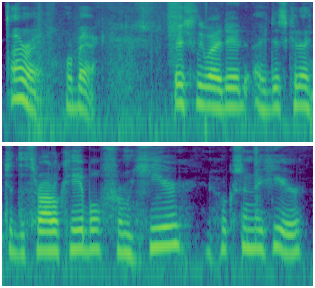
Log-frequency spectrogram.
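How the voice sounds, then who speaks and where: Congested from a cold that's hung on, the host of a repair channel casually explains a mower engine repair in a workshop, rambling and fixing their own slips with many fillers. Their medium-pitched voice is darkish, fairly even in intonation and moderate in pace, with a little hiss or hum.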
